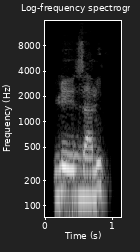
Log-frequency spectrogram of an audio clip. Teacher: Porque en francés, cuando un sustantivo se termina con un E, con S, ¿verdad? Y el sustantivo que sigue empieza con un H o con un vocal, la S se une y se pronuncia Z.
